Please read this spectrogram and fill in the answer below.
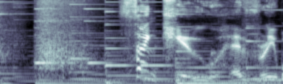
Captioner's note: blows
